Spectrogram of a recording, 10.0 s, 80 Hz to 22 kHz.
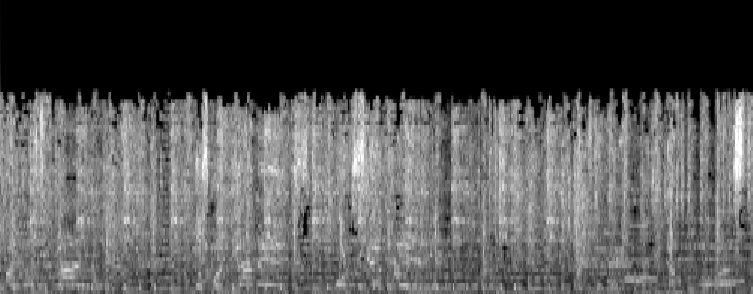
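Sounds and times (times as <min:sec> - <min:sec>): band music with bass and keyboard: 0:00.0 - 0:10.0.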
